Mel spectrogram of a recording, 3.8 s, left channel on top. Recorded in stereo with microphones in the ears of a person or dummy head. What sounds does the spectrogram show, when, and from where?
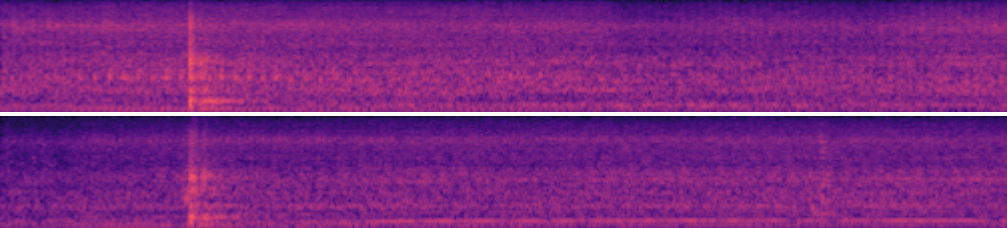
0.7 s tapping: 35° left (ahead or behind), 1.2 m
